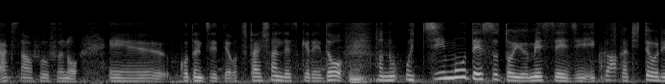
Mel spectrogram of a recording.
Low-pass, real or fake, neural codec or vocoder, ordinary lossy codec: 7.2 kHz; fake; codec, 16 kHz, 0.9 kbps, LongCat-Audio-Codec; MP3, 64 kbps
